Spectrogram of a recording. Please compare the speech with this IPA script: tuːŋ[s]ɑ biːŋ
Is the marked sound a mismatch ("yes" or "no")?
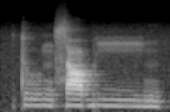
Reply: no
